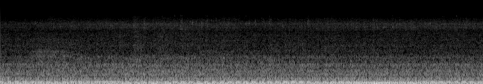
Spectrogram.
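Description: Suzuki V-Strom's V-twin engine running steadily at low revs, a low, even rumble.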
